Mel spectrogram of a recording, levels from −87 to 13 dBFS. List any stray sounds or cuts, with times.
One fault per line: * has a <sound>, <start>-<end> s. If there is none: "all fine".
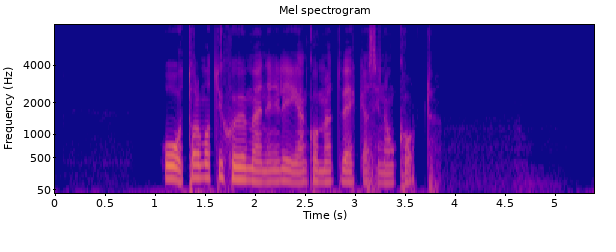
all fine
